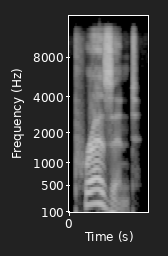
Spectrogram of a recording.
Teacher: That's a thing, a gift, so it's present. Stress on the first part.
